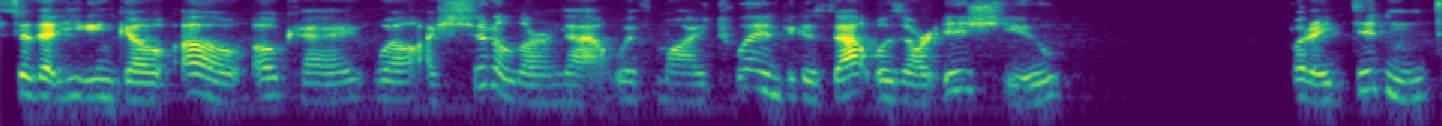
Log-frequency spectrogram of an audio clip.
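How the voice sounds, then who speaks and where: With an American accent, a woman speaks at a medium pitch and a moderate pace. Her tone is bright and sharp, and her intonation is lively. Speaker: tarot reader. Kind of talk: tarot reading. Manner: preachy, emphatic.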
